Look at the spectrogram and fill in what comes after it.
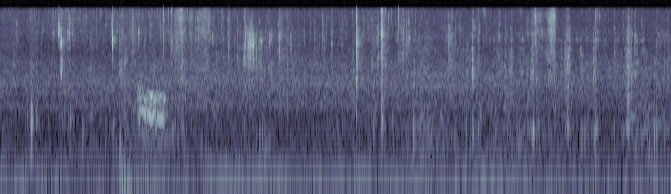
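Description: Close-miked chewing and wet mouth smacks of people eating doner wraps and fries, a string of short irregular clicks, with a brief hum-like voiced sound about one and a half seconds in.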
